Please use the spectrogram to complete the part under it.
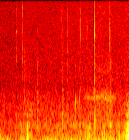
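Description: Someone types on a computer keyboard, producing many faint, irregular key clicks in quick succession over a low background hum.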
